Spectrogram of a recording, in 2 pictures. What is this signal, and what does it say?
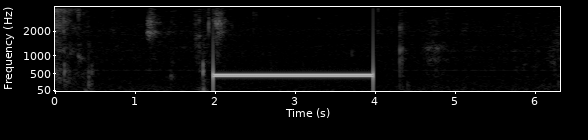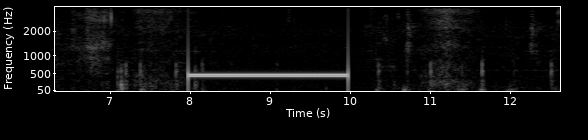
Ringback tone (North America), 440 + 480 Hz.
